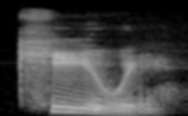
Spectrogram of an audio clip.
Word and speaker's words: kiuj: The plural version of who or which like in a sentence like these are the ones who you like is kiwi.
